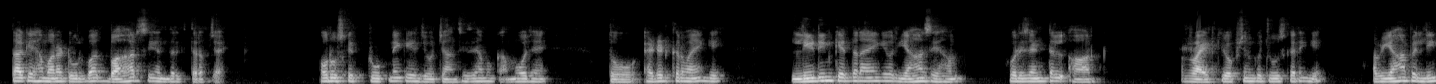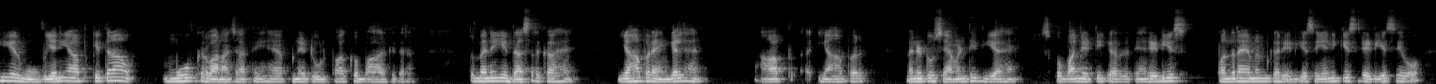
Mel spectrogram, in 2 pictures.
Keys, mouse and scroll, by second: 3.0-6.2 middle drag, 6.3 click, 6.4 click, 12.6 click, 19.3 click, 19.6-24.6 drag.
